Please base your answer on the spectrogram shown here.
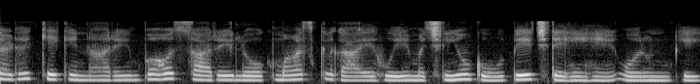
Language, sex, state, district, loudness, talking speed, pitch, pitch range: Hindi, female, Chhattisgarh, Kabirdham, -16 LUFS, 130 wpm, 205 Hz, 190-225 Hz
